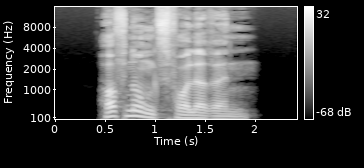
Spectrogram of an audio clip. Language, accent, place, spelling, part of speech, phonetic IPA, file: German, Germany, Berlin, hoffnungsvolleren, adjective, [ˈhɔfnʊŋsˌfɔləʁən], De-hoffnungsvolleren.ogg
- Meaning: inflection of hoffnungsvoll: 1. strong genitive masculine/neuter singular comparative degree 2. weak/mixed genitive/dative all-gender singular comparative degree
